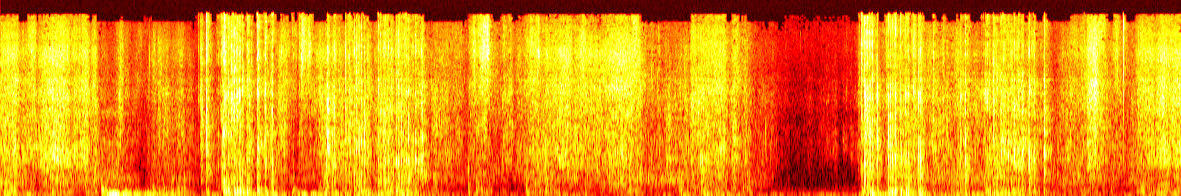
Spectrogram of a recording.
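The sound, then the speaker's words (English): Paper towels crinkle and rustle as they are pulled and handled in a tattoo shop, a continuous dry crackling texture that stays fairly even, with one brief quieter gap before it resumes. “Going to get a couple of paper towels.”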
